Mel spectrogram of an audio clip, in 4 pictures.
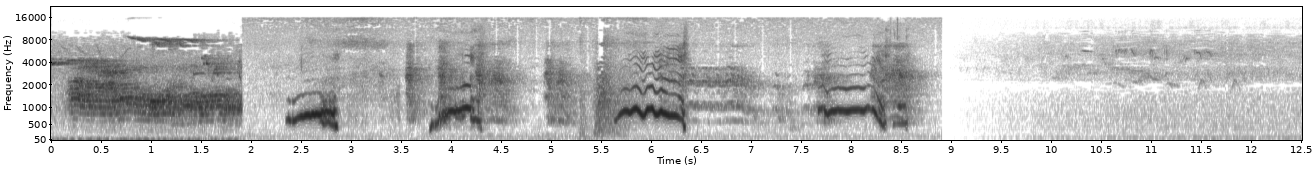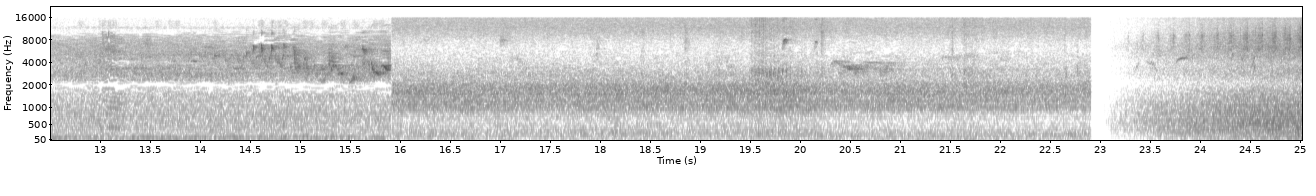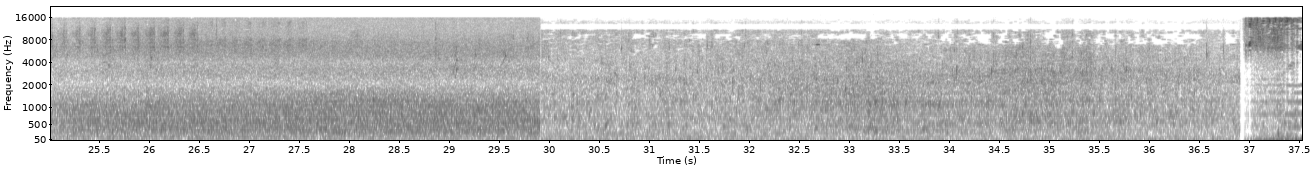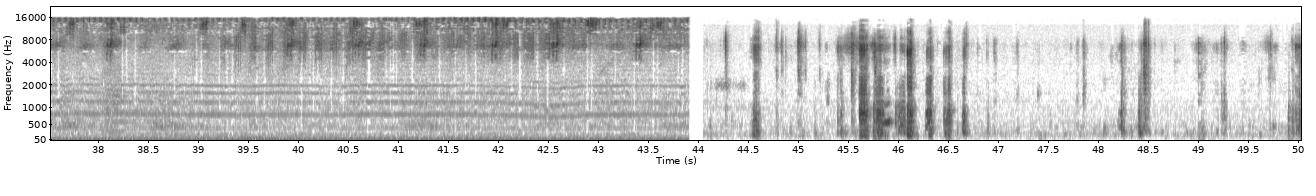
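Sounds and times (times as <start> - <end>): faint high bird chirps: 0.0 - 2.9, 37.0 - 43.9
dog whimpering: 2.4 - 2.9, 3.8 - 4.4, 5.5 - 6.4, 7.6 - 8.7.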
